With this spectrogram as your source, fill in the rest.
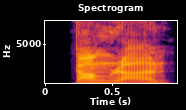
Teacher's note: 当 is first tone, 然 is second tone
